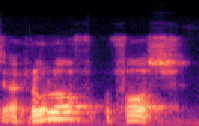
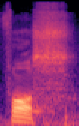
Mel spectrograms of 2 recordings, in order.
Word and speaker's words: Roelof Vos: And first things first, please educate us on the correct pronunciation of your name. It's Roelof Vos. Vos.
